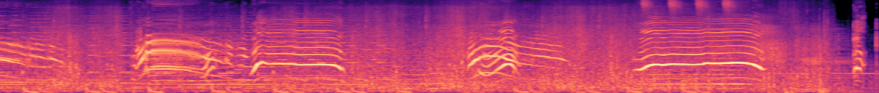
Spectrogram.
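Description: Cartoon characters' high-pitched wordless cries and whoops, several of them long and held with rising and falling pitch at the ends, over background music with a steady beat.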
